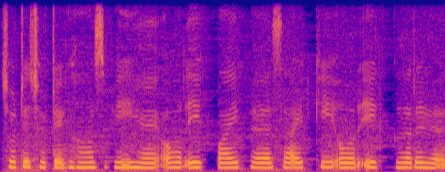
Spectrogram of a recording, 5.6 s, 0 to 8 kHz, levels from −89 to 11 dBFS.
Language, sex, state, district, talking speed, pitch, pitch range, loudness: Hindi, female, Jharkhand, Garhwa, 160 wpm, 235 Hz, 225-240 Hz, -14 LUFS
